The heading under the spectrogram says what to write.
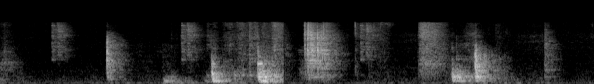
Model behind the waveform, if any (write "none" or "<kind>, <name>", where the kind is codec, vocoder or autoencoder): none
